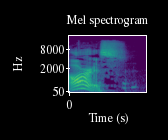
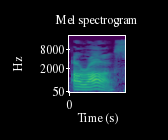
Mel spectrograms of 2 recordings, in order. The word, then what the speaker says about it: Aras: I even learned it's not pronounced Aris. – It's Aras.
